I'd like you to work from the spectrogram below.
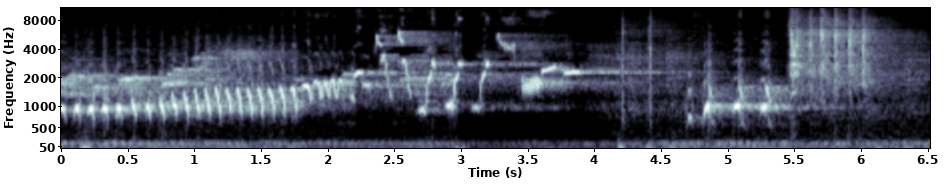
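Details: Singing in the wild, a white-rumped shama gives a rapid rising rattle of repeated notes, then quick chipping phrases, a whistle and a harsh buzzy burst.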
